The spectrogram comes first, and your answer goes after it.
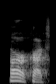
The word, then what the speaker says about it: Horcrux: Horcrux, yeah, that's how you say it.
